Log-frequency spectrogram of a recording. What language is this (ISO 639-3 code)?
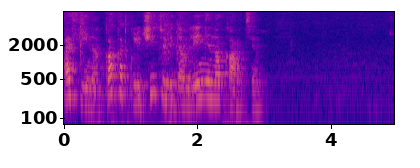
rus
